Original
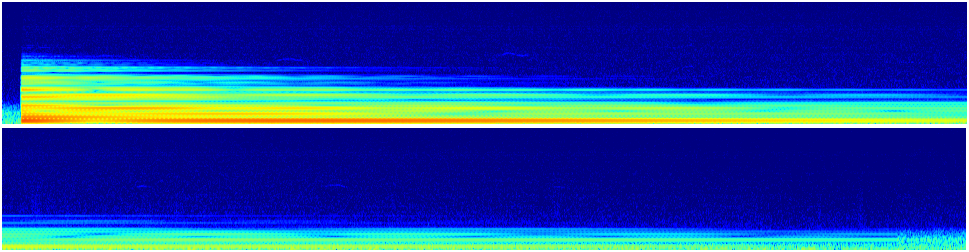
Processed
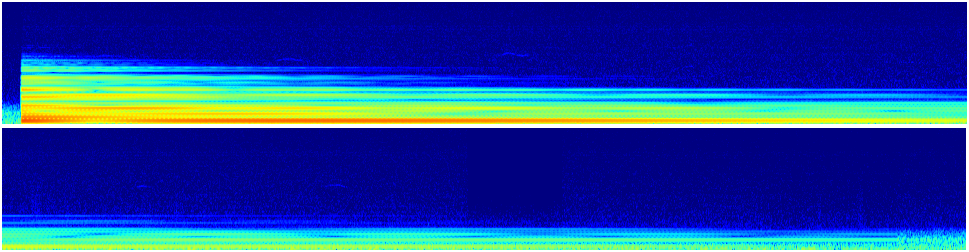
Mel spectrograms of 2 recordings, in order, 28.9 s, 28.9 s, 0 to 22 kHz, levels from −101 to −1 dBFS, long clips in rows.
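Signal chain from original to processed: 21.45–22.87 high shelf 2100 Hz -12 dB

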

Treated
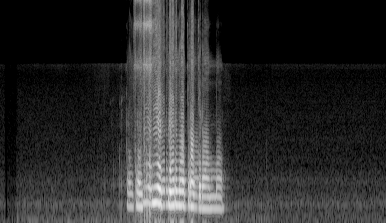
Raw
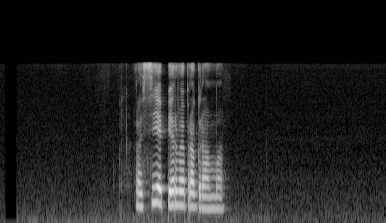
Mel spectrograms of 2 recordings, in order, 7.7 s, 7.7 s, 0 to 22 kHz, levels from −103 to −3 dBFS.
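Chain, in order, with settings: self-modulated delay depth 0.44 ms; fifteen-band EQ 250 Hz +11 dB, 630 Hz +4 dB, 6300 Hz -7 dB; reverse echo 0.188 s -10 dB; gain +1.5 dB

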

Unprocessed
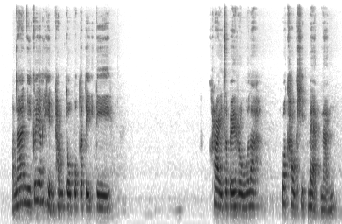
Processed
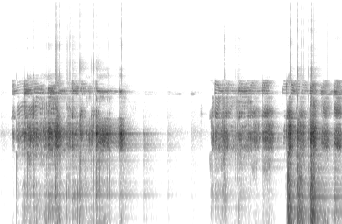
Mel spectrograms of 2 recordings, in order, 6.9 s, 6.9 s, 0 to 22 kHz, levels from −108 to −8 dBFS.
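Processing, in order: four-band scrambler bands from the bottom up 4321; 4.27–5.15 expander -25 dBFS; 5.72–6.38 tilt -3 dB/oct; negative-ratio compressor -30 dBFS, ratio -1; synth low-pass 2200 Hz, resonance Q 12; hard clip -9 dBFS, distortion -26 dB; loudspeakers at several distances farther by 76 m -6 dB, 92 m -3 dB; on a send at -11 dB: reverb RT60 2.3 s, pre-delay 3 ms; on the sum: dB-ramp tremolo decaying 2.1 Hz, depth 20 dB; gain -7 dB

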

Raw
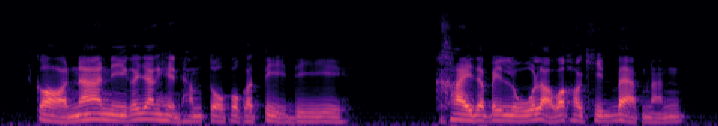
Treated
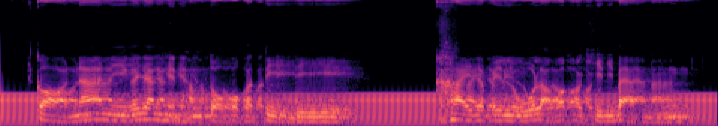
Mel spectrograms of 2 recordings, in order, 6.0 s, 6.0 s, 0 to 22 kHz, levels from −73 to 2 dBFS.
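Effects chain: careless resampling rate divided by 2×, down none, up zero stuff; gate -51 dBFS, range -19 dB; LPF 2300 Hz 6 dB/oct; feedback echo 91 ms, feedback 16%, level -7 dB; buzz 60 Hz, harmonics 17, -44 dBFS -1 dB/oct; bell 750 Hz +8 dB 0.21 oct; three-band squash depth 100%; gain +5 dB

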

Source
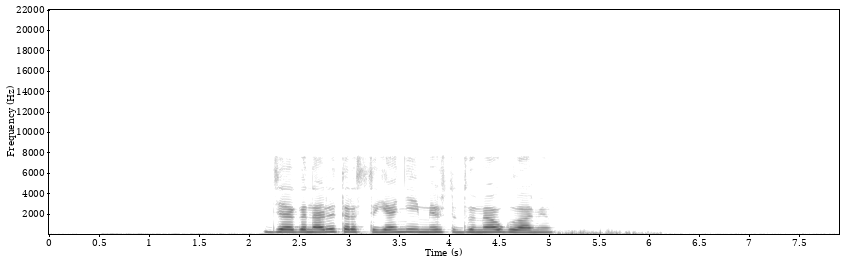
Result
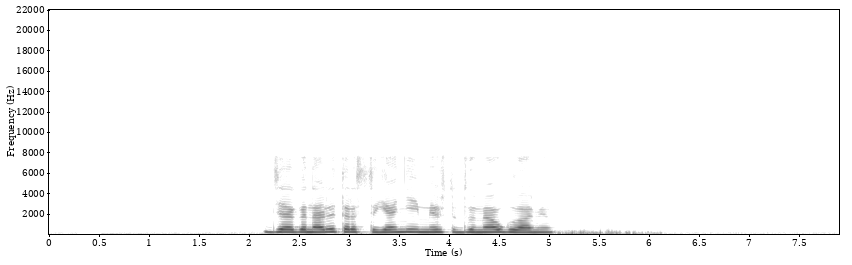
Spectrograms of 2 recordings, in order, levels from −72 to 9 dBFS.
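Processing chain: bell 180 Hz +8.5 dB 2.2 oct; gain -2.5 dB

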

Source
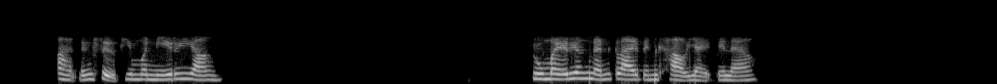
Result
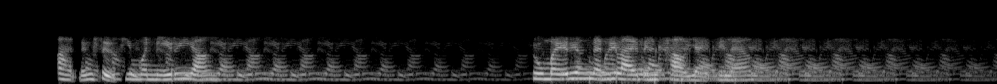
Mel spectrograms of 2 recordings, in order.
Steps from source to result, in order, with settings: vibrato 3.4 Hz 22 cents; echo with dull and thin repeats by turns 0.268 s, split 900 Hz, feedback 79%, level -10 dB; 5.92–6.71 backwards sustainer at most 24 dB/s; gain +1.5 dB

